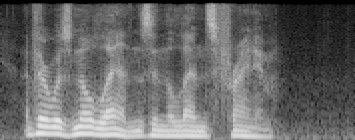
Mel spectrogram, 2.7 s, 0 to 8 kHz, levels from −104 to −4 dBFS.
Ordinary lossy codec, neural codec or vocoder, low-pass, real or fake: MP3, 64 kbps; codec, 16 kHz in and 24 kHz out, 0.6 kbps, FocalCodec, streaming, 4096 codes; 7.2 kHz; fake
